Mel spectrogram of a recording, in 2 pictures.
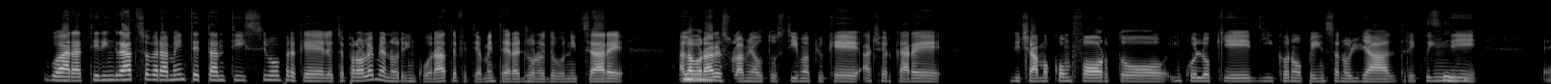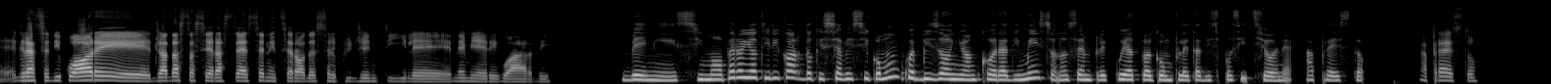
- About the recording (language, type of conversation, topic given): Italian, advice, Come posso gestire la sindrome dell’impostore nonostante piccoli successi iniziali?
- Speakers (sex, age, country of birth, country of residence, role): female, 30-34, Italy, Italy, advisor; female, 35-39, Italy, Belgium, user
- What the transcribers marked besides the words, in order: "Guarda" said as "guara"; other background noise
